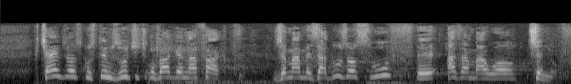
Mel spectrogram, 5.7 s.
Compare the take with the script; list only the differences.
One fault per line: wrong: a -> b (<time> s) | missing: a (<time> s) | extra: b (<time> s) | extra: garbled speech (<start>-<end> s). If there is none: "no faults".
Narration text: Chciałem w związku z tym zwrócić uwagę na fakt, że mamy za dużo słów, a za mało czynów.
no faults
